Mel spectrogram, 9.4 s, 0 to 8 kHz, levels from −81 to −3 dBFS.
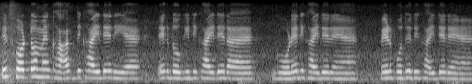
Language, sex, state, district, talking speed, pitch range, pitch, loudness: Hindi, female, Haryana, Charkhi Dadri, 160 wpm, 210-230 Hz, 220 Hz, -19 LUFS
